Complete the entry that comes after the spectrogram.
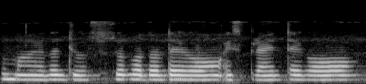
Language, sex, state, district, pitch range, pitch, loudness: Chakma, female, Tripura, Unakoti, 215-220 Hz, 215 Hz, -15 LUFS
